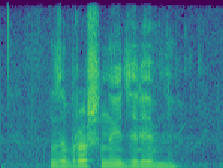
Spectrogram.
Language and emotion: Russian, neutral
